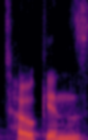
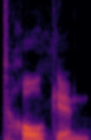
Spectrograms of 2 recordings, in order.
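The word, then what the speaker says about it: Tolkien: that that you know token's name isn't token it's tolken because his parents are Jake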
